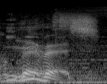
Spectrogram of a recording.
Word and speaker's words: Yves: I mean, Filipinos pronounce it as Ives. So. Yves. But I think that the right pronunciation is actually Yves.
